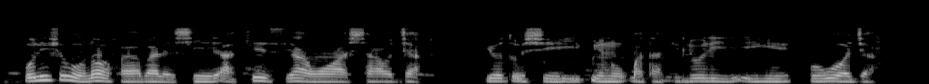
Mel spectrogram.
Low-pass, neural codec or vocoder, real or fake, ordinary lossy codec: 5.4 kHz; none; real; none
